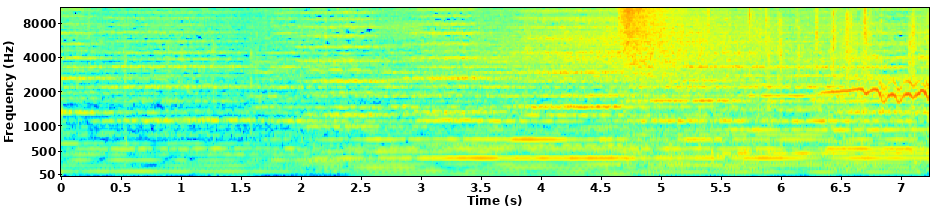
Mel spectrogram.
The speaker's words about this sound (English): Pilgrim gallops through the field, kicking his hind legs and following Tom at a few yards' distance.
